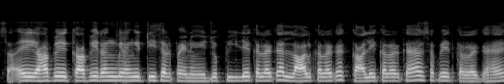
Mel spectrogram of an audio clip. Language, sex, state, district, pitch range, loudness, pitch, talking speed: Hindi, male, Uttar Pradesh, Jyotiba Phule Nagar, 170-185 Hz, -17 LUFS, 175 Hz, 285 wpm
